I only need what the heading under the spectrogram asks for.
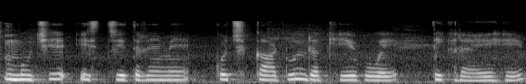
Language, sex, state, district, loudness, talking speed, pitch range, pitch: Hindi, female, Madhya Pradesh, Dhar, -15 LUFS, 125 wpm, 195-225 Hz, 210 Hz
